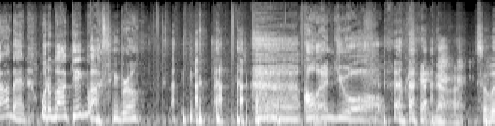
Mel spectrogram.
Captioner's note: laugh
